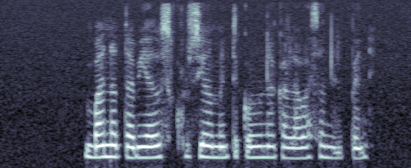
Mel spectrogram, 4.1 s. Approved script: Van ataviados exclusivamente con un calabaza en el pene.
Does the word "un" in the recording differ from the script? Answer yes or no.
yes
